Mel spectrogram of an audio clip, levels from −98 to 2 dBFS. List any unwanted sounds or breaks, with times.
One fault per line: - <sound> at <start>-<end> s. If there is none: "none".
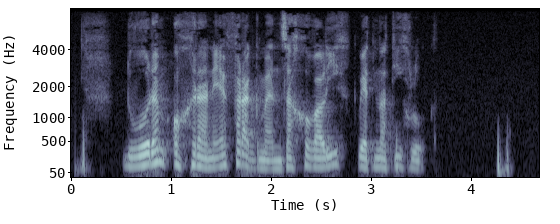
none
